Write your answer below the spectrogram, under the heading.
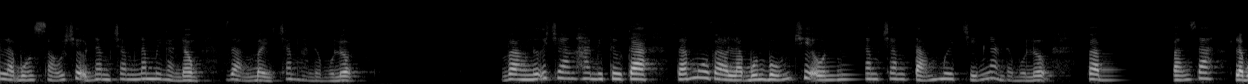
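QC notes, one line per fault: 8.30–8.39 s, short stall from a late packet: the last sound is held for 67 ms while the jitter buffer sits empty, then resumes from the same point with nothing lost.
8.43–8.67 s and 11.04–11.76 s, call audio freeze: the last sound carries on as a fading buzz or hiss. In the second freeze it decays into 380 ms of silence. The likely cause is packets held up in transit that drained the jitter buffer. Playback then resumes where it stopped, inserting a gap of 228 ms and 697 ms respectively.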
